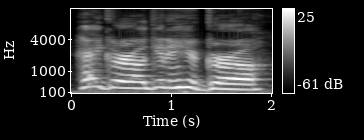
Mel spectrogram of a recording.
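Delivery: loud, high coaxing call; calling the dog. Real, not acted. Calling her dog into the room.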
